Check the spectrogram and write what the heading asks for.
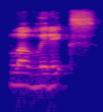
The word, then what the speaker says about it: Lovalytics: Is it Lovalytics or Lovalytics? Lovalytics. Lovalytics, right. Okay, it's Lovalytics, everybody.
